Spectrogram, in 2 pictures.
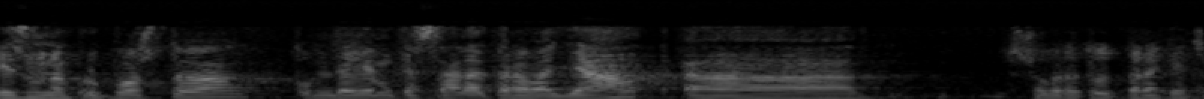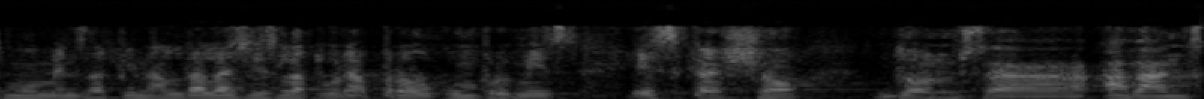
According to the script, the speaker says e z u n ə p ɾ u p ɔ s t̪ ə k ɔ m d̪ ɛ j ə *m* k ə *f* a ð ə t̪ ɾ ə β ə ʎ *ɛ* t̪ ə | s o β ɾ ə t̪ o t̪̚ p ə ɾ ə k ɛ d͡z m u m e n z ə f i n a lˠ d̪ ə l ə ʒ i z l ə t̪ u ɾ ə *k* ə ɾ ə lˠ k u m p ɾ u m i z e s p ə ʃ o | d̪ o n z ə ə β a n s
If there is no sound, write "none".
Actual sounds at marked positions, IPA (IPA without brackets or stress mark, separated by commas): m, s, a, p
